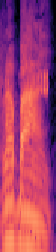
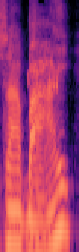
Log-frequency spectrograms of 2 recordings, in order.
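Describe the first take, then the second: First: The second syllable has a low falling tone. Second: The second syllable has a broken rising tone. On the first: The speaker calls it wrong. "chứ không phải là ra bài" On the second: The speaker calls it right. "phải nói ra bãi"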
